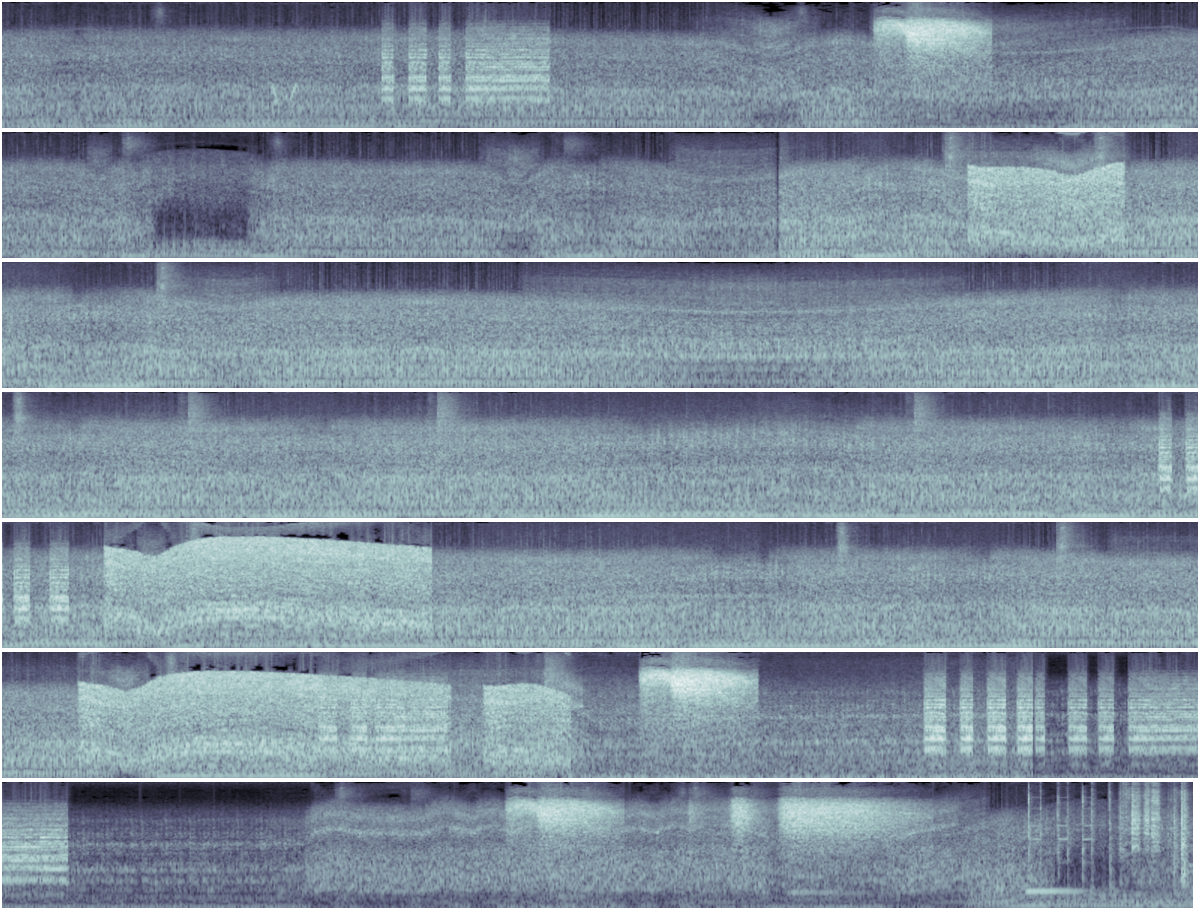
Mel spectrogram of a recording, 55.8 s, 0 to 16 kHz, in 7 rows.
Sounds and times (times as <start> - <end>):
Truck: 0.0 - 55.7.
